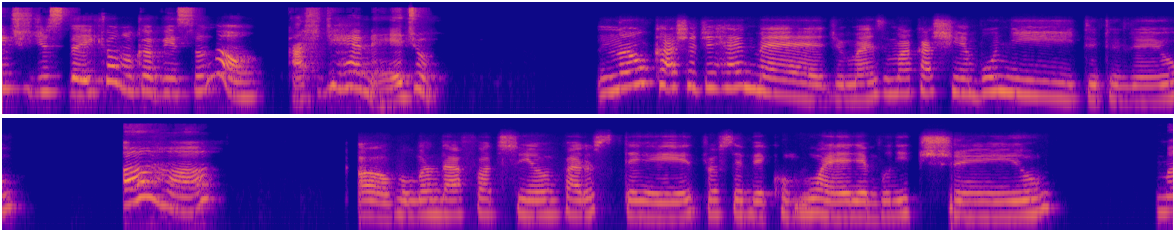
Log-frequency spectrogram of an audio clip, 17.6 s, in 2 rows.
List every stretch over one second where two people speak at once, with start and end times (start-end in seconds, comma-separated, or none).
none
